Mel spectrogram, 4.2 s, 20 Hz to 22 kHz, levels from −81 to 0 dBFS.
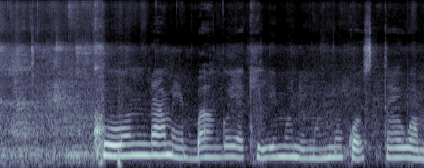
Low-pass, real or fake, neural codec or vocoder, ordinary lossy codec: none; real; none; none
